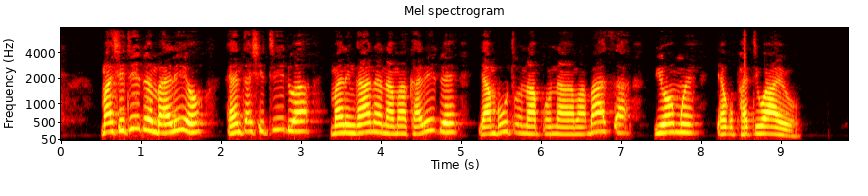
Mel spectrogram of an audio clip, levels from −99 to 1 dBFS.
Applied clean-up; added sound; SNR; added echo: none; none; none; none.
